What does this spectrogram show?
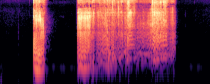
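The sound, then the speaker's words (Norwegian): A fart recording from Freesound: a short, blaring fart followed after a brief pause by a longer, raspy, sputtering one that swells near the end, loud, with no talking. “Det er fra rumpa til en eller annen der sjuk faen der ute som har bare spilt inn uh, eh, feten sin”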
